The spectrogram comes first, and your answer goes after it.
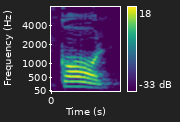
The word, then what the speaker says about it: call: ए को यानी कि हम कब आउ पढ़ेंगे, जब किसी वर्ड के अंत में ए के बाद डबल एल रहता है तब ए का उच्चारण आउ किया जाता है। एग्जाम्पल देखिए CALL, ए के बाद देखिए डबल एल है तो इसको हम पढ़ेंगे कॉल।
